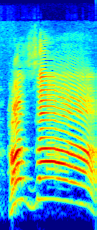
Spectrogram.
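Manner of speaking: loud, high, drawn-out hurrah; huzzah cheer. Shown as a demonstration. Host shows viewers what five dollars buys, a shouted huzzah. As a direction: shout a long celebratory cheer.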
